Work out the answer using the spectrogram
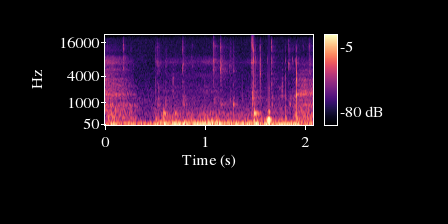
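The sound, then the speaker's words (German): Typing on a computer keyboard produces many faint, irregular keystroke clicks over a low, steady background hum, with no voices. “So, ich tippe.”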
